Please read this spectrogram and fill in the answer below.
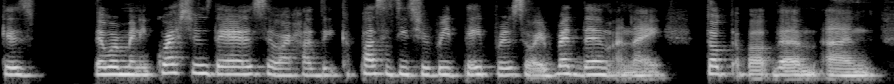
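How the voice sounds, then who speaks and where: A woman's voice: on the high side, fairly even intonation, moderate pace, creaky, darkish tone. A young woman introducing herself as a panelist on a webinar. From born in Colombia, raised in Spain. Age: young adult. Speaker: PhD student and science communicator, panelist. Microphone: video call.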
